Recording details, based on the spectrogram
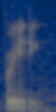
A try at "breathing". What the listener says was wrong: to enunciate the TH in that breathing.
